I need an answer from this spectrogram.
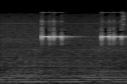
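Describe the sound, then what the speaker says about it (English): A pressure unit emits two pairs of quick, high electronic beeps while its E button is held down to set standard pressure; sharp and close, with each double beep standing out over a faint background hum. "and you hear a double beep"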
